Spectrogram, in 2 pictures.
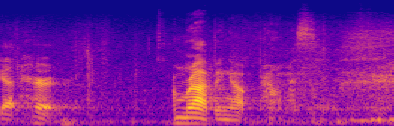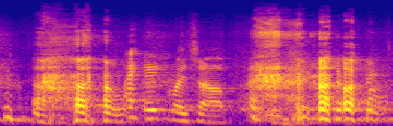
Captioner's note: laughs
